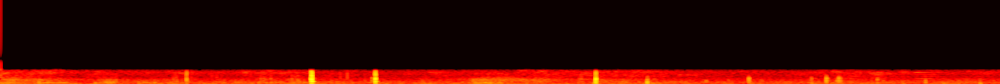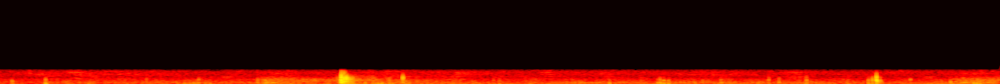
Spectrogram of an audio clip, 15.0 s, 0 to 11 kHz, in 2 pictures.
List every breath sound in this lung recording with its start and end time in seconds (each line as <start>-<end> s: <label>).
3.44-5.03 s: inhalation
9.30-10.73 s: inhalation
